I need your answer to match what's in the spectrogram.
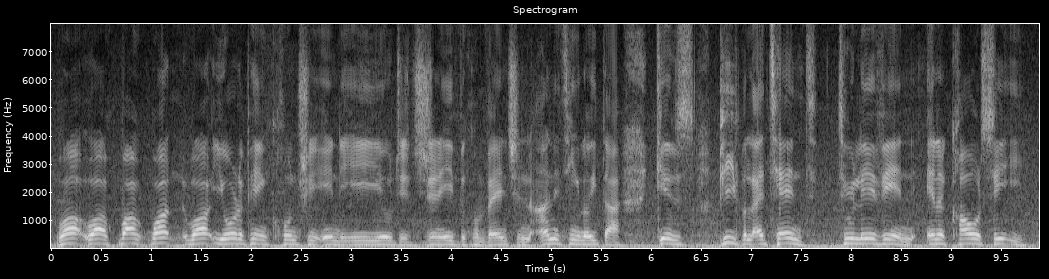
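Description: An Irish man in his thirties with a Dublin accent speaks bluntly and emphatically, swearing as he goes. His voice runs fairly high for a man. Traffic and street noise sit clearly behind him outdoors. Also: normal speed, few pauses. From Ireland. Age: 30s. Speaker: street interviewer. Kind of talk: casual street talk. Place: city street at night, outdoors. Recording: noisy outdoor street recording.

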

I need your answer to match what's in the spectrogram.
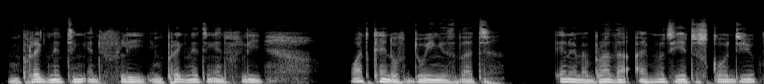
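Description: A show host with a Zimbabwean English accent reads a confession aloud, then offers earnest, scolding advice, repeating his phrases. His voice is low, dark and husky with vocal fry, in a dull, lo-fi, dry recording without room sound.

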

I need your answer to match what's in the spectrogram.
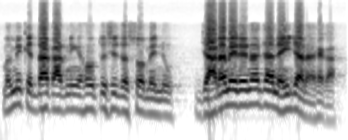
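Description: A man's voice: mid-range voice, lively intonation, rapid-fire. A man in a Punjabi family comedy sketch, complaining in a sulky way.

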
